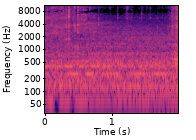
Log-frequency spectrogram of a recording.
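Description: Faint rustles and a few light clicks of things being handled, over a steady low background hum.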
